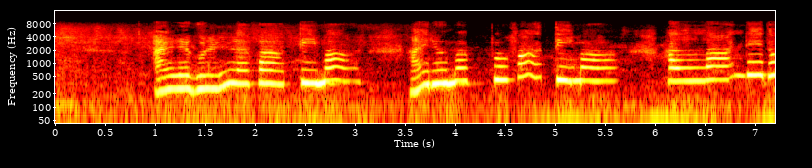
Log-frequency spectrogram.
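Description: A young girl sings close by.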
